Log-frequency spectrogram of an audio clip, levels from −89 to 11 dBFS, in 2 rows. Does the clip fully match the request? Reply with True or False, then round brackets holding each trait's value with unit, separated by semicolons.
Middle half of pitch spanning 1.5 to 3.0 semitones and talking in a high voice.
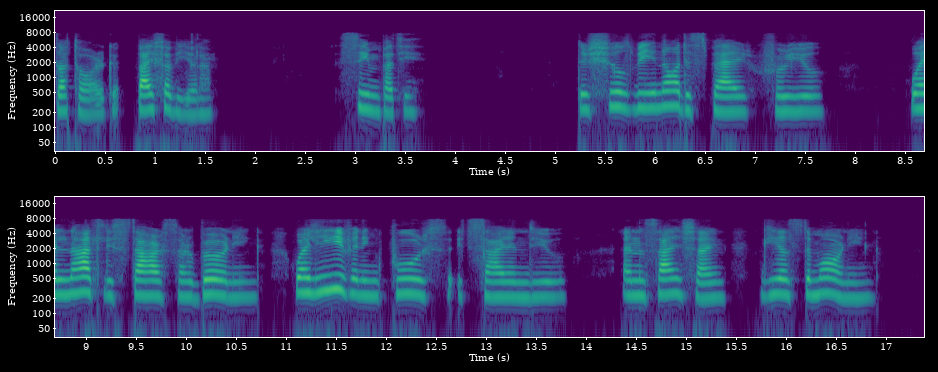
True (2.4 semitones; 225 Hz)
